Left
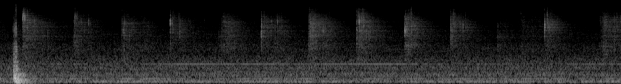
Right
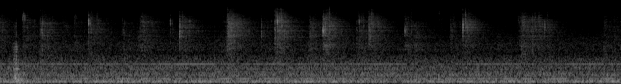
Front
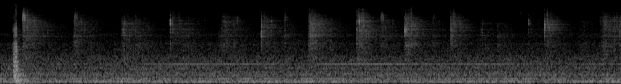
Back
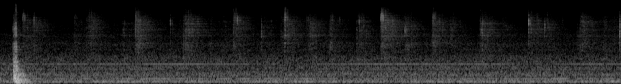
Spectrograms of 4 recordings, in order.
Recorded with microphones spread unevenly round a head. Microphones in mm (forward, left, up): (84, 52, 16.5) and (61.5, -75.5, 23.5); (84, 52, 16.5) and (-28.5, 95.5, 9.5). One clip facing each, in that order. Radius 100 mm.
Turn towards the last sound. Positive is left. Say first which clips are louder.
# left 14 dB, back 9 dB
turn(degrees=110)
